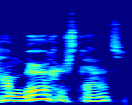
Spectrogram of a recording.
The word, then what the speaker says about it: Hamburgerstraat: Ja, maar de Hamburgerstraat, zoals ze die in Utrecht noemen, de klemtoon op de bu. – Oh. – Ja, ik vraag me niet waarom. De Hamburgerstraat, dat is dan een hele oude straat.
